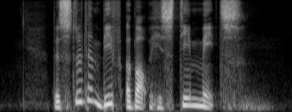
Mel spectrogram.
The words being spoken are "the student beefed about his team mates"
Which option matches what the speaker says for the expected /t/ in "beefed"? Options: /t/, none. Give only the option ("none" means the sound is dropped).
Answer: none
